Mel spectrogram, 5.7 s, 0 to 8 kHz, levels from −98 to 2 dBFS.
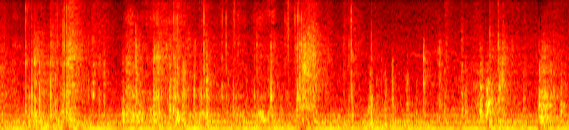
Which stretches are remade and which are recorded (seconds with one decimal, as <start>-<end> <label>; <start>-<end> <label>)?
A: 0.0-5.7 recorded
